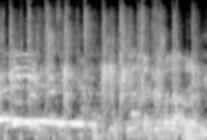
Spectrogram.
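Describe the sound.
A crowd claps steadily for about three seconds, dense overlapping hand claps mixed with cheering voices and a brief high whistle-like tone near the start.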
